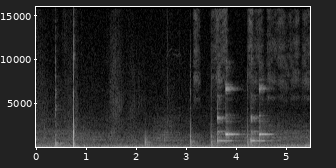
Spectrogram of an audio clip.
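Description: Pen writing on the glass screen of an interactive whiteboard: a few faint clicks and taps, the sharpest just under a second in, then two short squeaks of the pen tip about four seconds in.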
